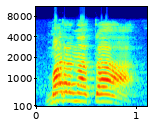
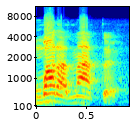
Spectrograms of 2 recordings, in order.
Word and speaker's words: Maranatha: de Jesus eu clamo Maranatha como dizemos nós católicos com a tônica na última sílaba ou Maranata como dizem nossos irmãos separados os evangélicos ou protestantes eles assentou uma palavra na penúltima sílaba e nós na última não importa somos todos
